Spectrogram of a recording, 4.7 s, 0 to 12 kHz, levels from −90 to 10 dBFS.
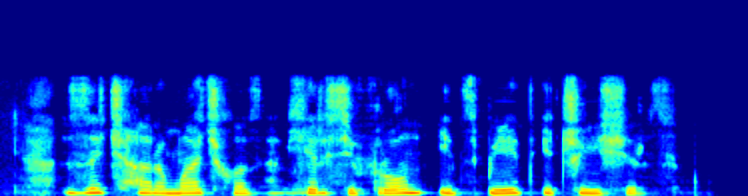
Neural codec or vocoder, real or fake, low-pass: codec, 16 kHz, 16 kbps, FunCodec, trained on LibriTTS, 50 frames a second; fake; 7.2 kHz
